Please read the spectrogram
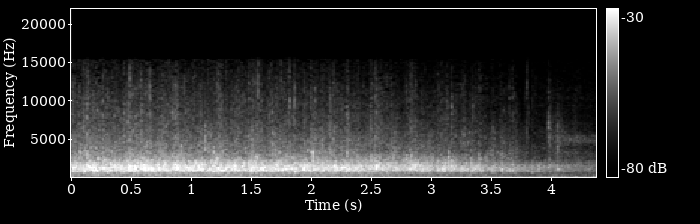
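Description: A large audience applauding, the clapping fading away over the last second or so.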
